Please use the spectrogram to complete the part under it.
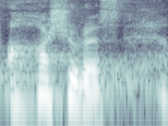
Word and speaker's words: Ahasuerus: Her husband, his name is Ahasuerus. I had to Google that, by the way, to kind of get the pronunciation right. His name was Ahasuerus.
